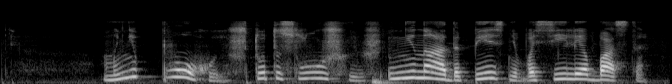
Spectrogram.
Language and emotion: Russian, angry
